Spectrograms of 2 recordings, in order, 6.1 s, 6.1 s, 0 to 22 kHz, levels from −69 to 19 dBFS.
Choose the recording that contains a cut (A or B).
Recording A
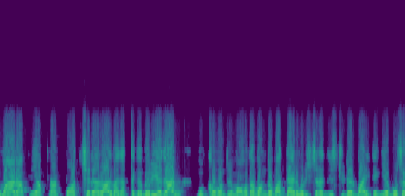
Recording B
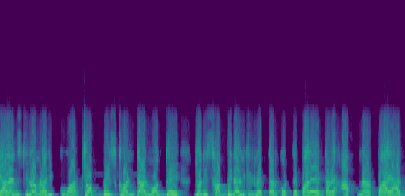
B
